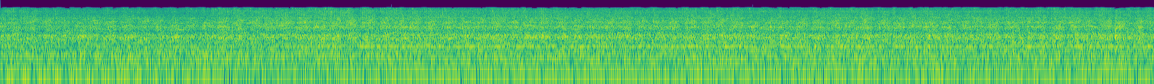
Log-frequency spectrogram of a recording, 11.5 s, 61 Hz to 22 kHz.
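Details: 1967 Oldsmobile 442 original 400 V8 rebuilt, running on an engine stand with original carburetor, points distributor, alternator and starter: steady even idle, smooth regular beat, no knocks or misses; normal idle.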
